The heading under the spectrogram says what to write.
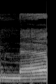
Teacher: ਮੈ ਉਚਾਰਨ ਕਰਨਾ ਨਾਸਕੀ ਉਚਾਰਨ ਮੈਂ ਨਹੀਂ ਕਰਨਾ ਹੈ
